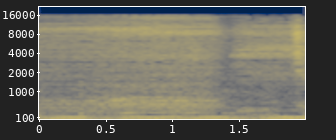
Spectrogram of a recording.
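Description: Baby Indian cobra hissing with its hood spread in defensive display, breathy and fairly loud, with a sharper, louder hiss near the end. A low steady hum runs underneath.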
